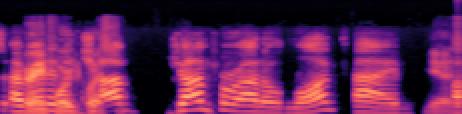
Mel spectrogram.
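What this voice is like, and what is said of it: Usual voice. Nothing is said of it.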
